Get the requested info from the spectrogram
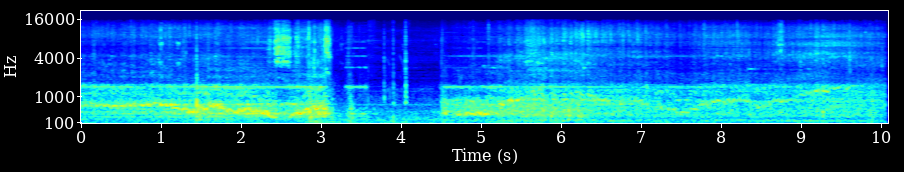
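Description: Electric motor and gears of a 1/10-scale RC 4x4 truck whining as it drives through mud, the pitch rising and falling with the throttle. The whine drops away briefly about three seconds in, then returns.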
